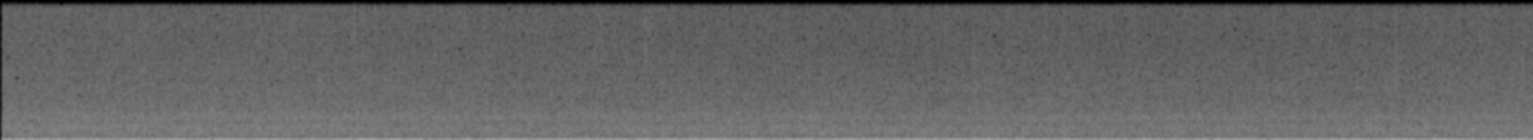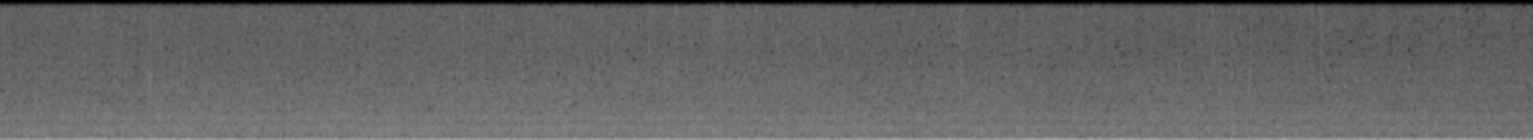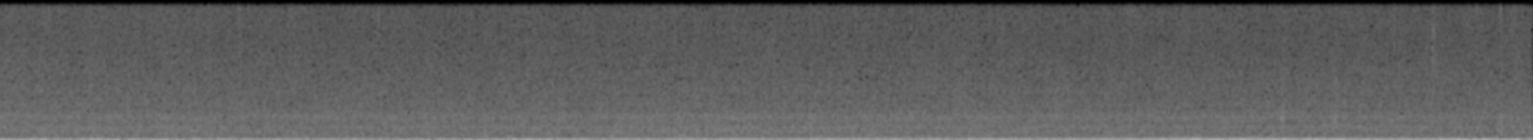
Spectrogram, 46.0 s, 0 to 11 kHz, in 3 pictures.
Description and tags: distant rain
Distant, strong rain recorded several meters above the ground with a Zoom H1 XY-microphone.
But you don't have to.
Wanna see my works?
strong, strong-rain, distant, extreme, heavy-rain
